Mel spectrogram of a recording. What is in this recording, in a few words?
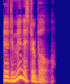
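"administrable", British English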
